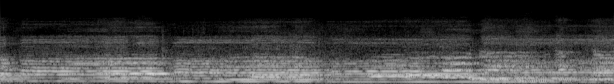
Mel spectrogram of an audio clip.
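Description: Mixed-voice a cappella group singing a slow worship hymn in held chords, the chords changing every second or two over a low bass line that steps down in pitch partway through.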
